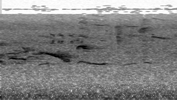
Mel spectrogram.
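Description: Thin, high chirps and short whistled phrases from wild birds ring out over a steady outdoor hiss, several calls overlapping with no voices present, in open nature in the Mögeldorf district of Nuremberg, Germany.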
